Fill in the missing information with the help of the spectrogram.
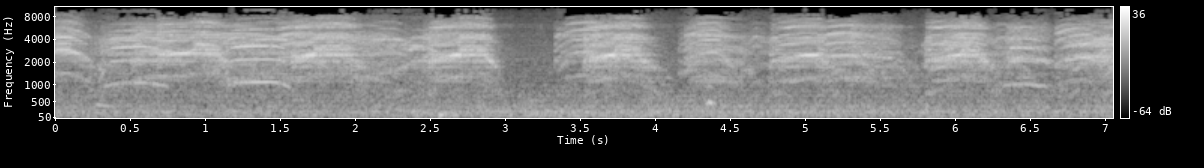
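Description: A flock of birds calling, many short, arching calls overlapping in a continuous chorus that swells and dips every second or so, with brief lulls.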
